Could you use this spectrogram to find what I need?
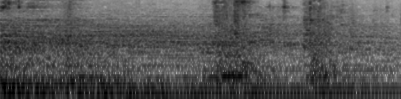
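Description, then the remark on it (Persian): A heavy gate being unbarred and swung open, the bars behind it removed and its cranks turning: a steady low rumble broken by a few scraping, grinding bursts of metal and wood, with no voices. “میله های پشت در رو برداشتن. کرخنده ها میچرخه. دارن دروازه رو باز میکنن.”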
